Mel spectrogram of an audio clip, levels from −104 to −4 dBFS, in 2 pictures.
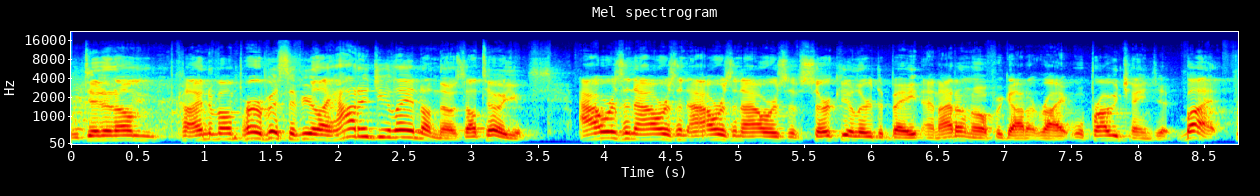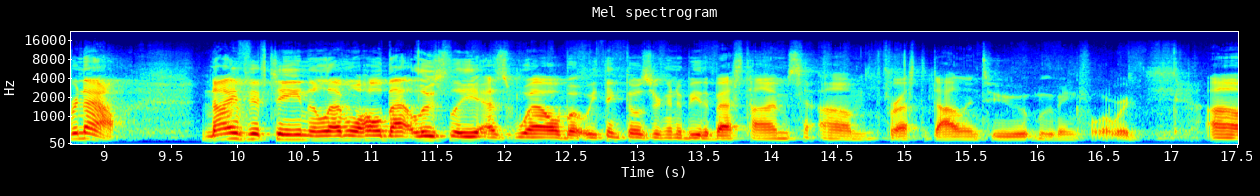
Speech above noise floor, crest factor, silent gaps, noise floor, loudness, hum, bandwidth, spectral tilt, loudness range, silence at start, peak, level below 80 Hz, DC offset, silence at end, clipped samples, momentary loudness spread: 28 dB; 12 dB; none; -43 dBFS; -16 LUFS; none; 11.5 kHz; -4 dB/octave; 8 LU; 0 s; -2 dBFS; -80 dBFS; under 0.1%; 0 s; under 0.1%; 12 LU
